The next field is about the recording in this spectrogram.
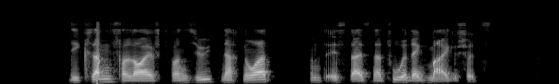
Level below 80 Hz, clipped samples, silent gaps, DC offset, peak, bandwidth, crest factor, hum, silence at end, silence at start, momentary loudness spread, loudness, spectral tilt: -62 dBFS; under 0.1%; 2.79-3.02 s; under 0.1%; -2 dBFS; 7.8 kHz; 22 dB; none; 0.85 s; 0.7 s; 14 LU; -24 LUFS; -6 dB/octave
